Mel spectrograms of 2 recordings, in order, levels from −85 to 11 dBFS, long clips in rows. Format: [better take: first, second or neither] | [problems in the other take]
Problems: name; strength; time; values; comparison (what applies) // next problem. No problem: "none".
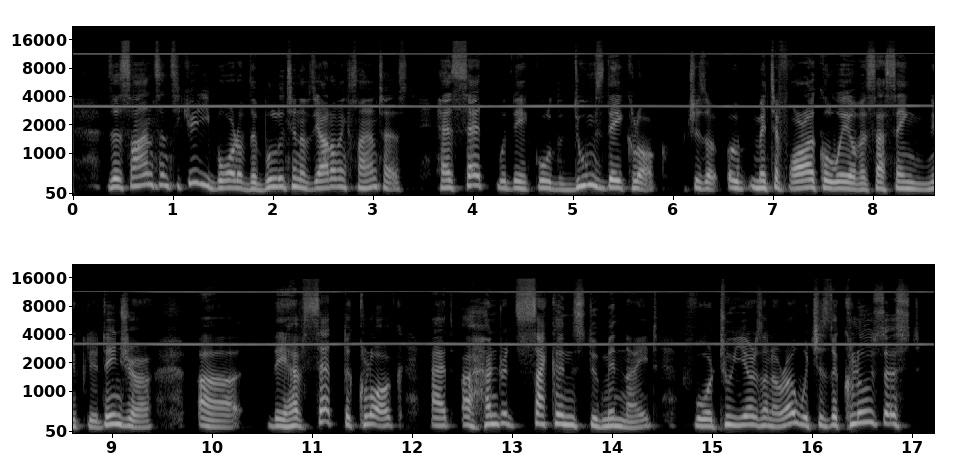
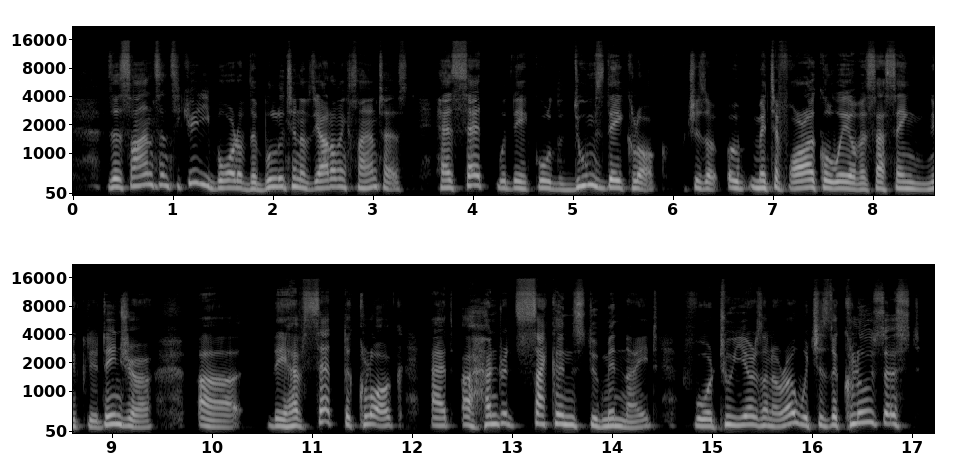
second | high-pitched whine; loud; throughout; 3 kHz, 10 dB below the speech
